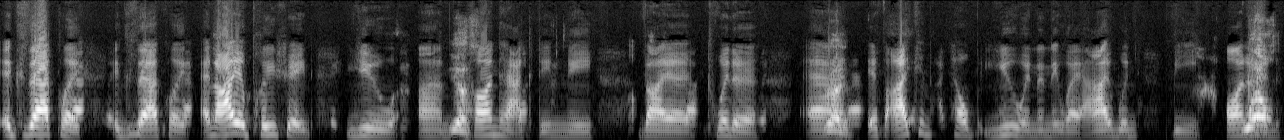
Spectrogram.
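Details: Adult woman with cerebral palsy who uses a walker; she describes her speech impediment as milder than her host's; mild dysarthria.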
